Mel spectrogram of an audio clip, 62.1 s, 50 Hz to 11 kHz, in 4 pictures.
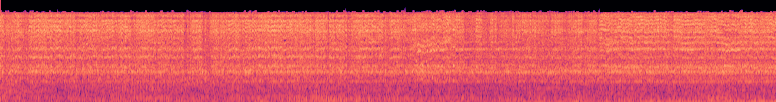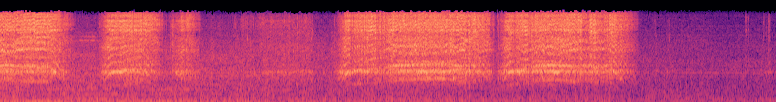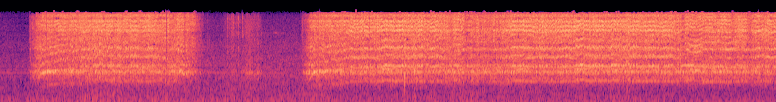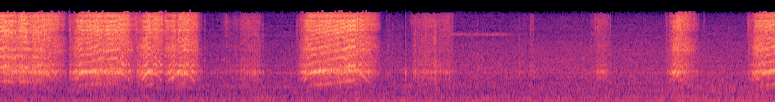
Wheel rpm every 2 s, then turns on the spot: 160, 160, 160, 160, 160, 160, 160, 160, 80, 40, 20, 120, 110, 130, 10, 20, 140, 60, 50, 160, 160, 160, 160, 130, 90, 30, 70, 10, 0, 0, 30.
28-30 50-52 54-56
